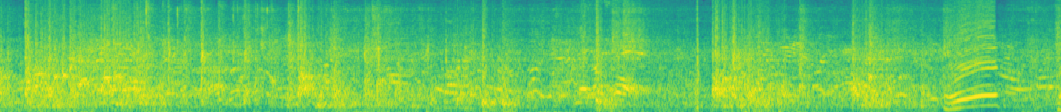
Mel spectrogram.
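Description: Bowling alley din: many people chattering, with sharp knocks of bowling balls and pins, and a louder clatter of pins being hit near the end.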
